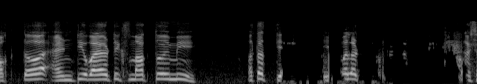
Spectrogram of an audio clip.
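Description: From 2.8 to 4.7 s the talker's speech is suppressed in double talk, most likely because the echo canceller could not separate near speech from loudspeaker echo during simultaneous talking. The voice dips and breaks up for roughly 1.5 s in total, falling by as much as about 40 dB. On a waveform the envelope collapses in pieces, and the spectrogram shows gaps punched through the harmonics.

Inside that stretch, the other side's voice leaks through, likely as loudspeaker echo the canceller left in the microphone signal. It appears at 3.22–3.32 s and 3.79–3.86 s, about 25 dB below the speech, and then more strongly at 4.56–4.74 s, about 15 dB down. These faint scraps show as brief, weak harmonic patches in the spectrogram, confined like the rest of the call audio to below 8 kHz.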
